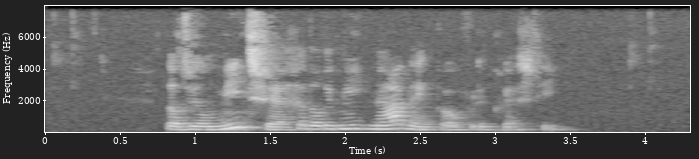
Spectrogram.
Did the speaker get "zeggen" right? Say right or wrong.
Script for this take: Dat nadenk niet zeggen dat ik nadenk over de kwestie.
right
